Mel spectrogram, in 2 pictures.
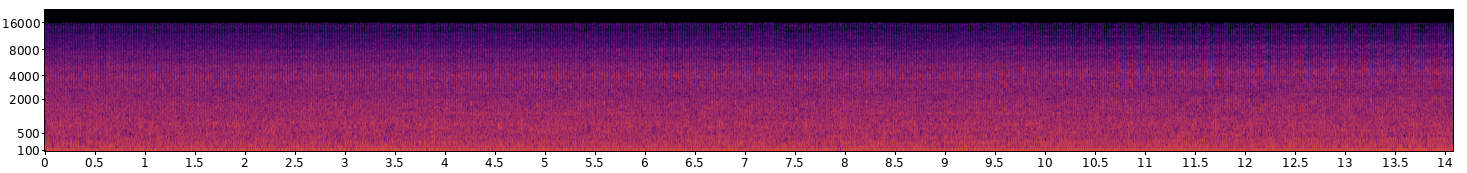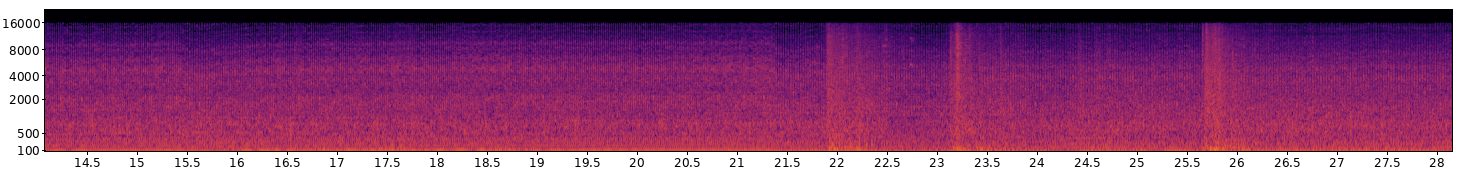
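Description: A buggy's engine hums steadily as it drives.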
